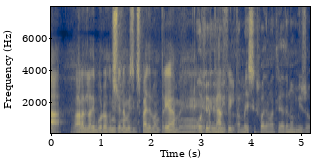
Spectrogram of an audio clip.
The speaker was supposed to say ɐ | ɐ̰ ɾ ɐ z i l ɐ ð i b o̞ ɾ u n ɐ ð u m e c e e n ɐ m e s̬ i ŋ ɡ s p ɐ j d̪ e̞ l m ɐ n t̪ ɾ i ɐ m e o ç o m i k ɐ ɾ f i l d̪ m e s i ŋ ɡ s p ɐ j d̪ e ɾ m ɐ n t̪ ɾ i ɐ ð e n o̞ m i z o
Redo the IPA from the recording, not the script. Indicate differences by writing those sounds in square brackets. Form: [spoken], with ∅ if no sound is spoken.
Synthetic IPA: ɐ | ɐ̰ ɾ ɐ [ð] i l ɐ ð i b o̞ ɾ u n ɐ ð u m e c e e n ɐ m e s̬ i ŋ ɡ s p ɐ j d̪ e̞ [ɾ] m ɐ n t̪ ɾ i ɐ m e o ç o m [e] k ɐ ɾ f i l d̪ m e s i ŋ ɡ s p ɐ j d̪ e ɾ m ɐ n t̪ ɾ i ɐ ð e n o̞ m i z o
